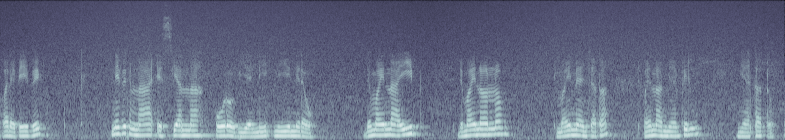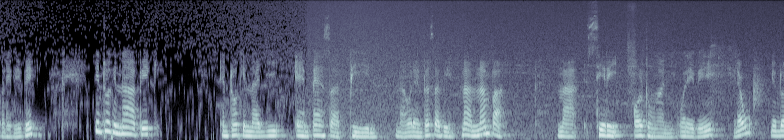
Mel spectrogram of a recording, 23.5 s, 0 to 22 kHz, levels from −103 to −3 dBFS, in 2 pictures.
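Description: From 11.77 to 16.38 s, just after "mia mbili mia tatu", overdone noise removal sets in: a denoiser pushed too hard shuts off frequency bands near its noise estimate, taking quiet speech detail with them. The background drops and breaks up into twinkling specks. That gated, sparkling emptiness tells it apart from a low-bitrate codec, and the room noise, about 21 dB under the speech, is heard before and after.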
